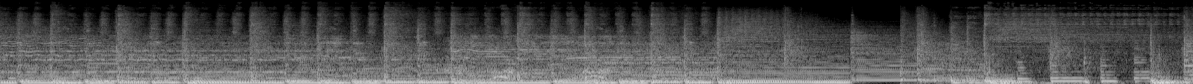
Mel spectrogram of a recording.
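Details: Loud rock music plays throughout, with a short break near the end and no animal sounds.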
